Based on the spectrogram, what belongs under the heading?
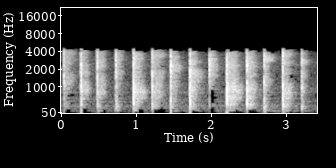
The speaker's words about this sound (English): Clapping now for the lung area. So going from one side of the chest to the other, just clap in front of it. Your fingers can be pointing upward, your fingers can be pointing forward. It's okay. Just clap in front of it.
